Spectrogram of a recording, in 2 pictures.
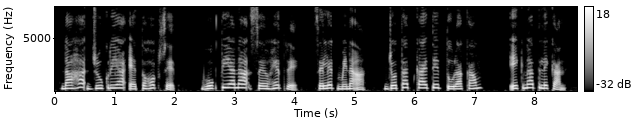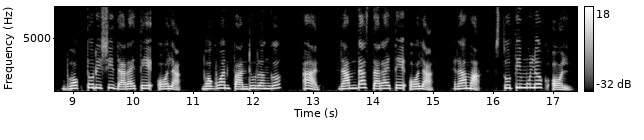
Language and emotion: Santali, neutral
